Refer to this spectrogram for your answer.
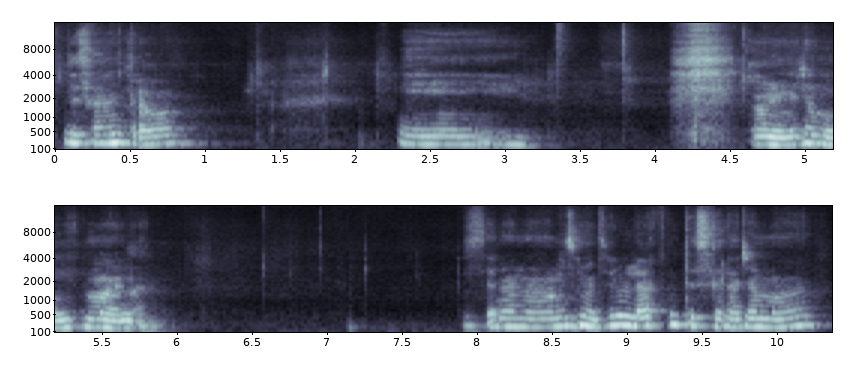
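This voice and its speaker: A woman, softly recounting a painful memory in an interview, halting as she goes. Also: medium pitch, fairly even intonation. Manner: halting, soft-spoken recounting. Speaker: victim's daughter. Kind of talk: interview testimony. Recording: roomy echoing room.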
